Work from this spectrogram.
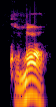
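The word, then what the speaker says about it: קולו: Como é que eu vou pronunciar? Koló, koló, koló, que é voz dele.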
